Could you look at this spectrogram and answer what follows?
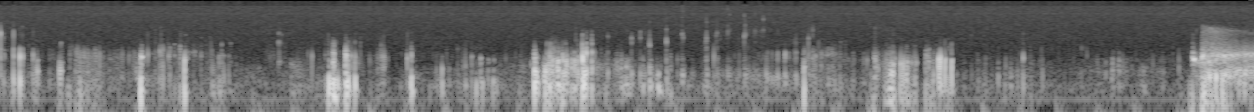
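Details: Irregular gurgling, rumbling bursts and squeaks of gas and fluid moving through the gut; ordinary stomach growling (borborygmi).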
